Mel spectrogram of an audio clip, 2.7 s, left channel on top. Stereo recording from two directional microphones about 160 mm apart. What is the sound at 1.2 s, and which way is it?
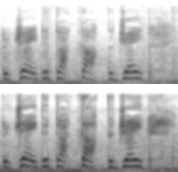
Speech, 20° right (ahead or behind).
